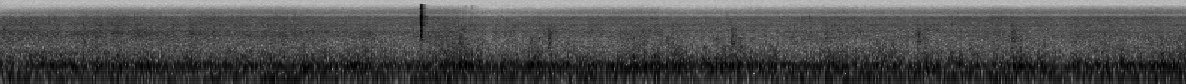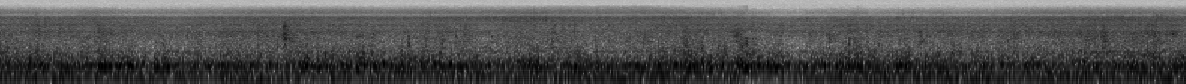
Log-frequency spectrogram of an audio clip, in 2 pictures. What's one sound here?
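A boat engine hums low and steady.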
